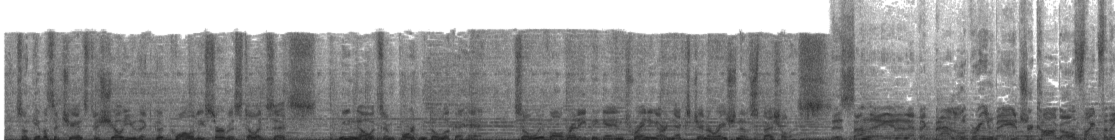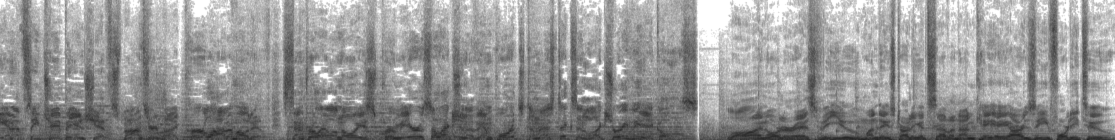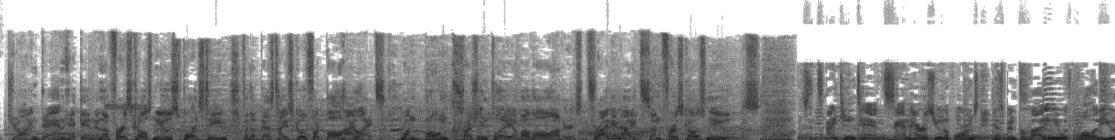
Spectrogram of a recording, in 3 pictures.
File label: Commercial, commercial voiceover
